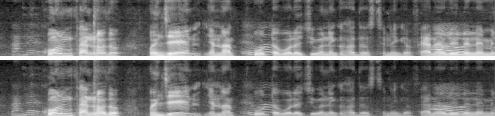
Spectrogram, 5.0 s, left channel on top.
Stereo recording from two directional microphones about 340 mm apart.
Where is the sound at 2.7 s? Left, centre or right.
Left.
